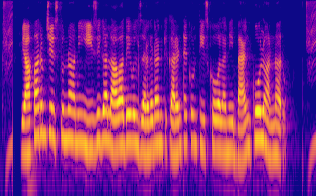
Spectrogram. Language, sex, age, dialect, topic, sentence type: Telugu, female, 31-35, Utterandhra, banking, statement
